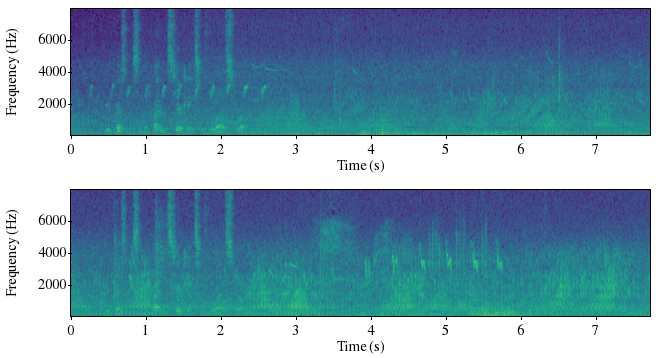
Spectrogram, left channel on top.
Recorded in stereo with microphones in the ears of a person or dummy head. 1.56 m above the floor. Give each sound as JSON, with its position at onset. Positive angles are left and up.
{"t": 0.4, "sound": "a man speaking", "side_deg": -45, "distance_m": 1.9}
